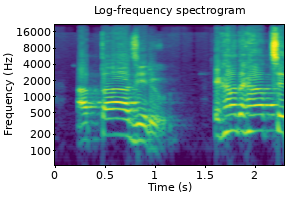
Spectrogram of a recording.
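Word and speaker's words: التاجر: এখানে দেখা যাচ্ছে যে আমরা যখন আত্তাজিরু উচ্চারণ করছি সেক্ষেত্রে তাজিরুন এর প্রথমে যে আলিফ লাম যুক্ত হয়েছে আলিফ লামের লামটি উচ্চারণ না হয়ে শব্দটির প্রথম অক্ষরে তাসদিদ যুক্ত হয়ে উচ্চারণ হচ্ছে আত্তাজিরু ব্যবসায়ী এরপরে আসসাবু কাপড় এরপরে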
